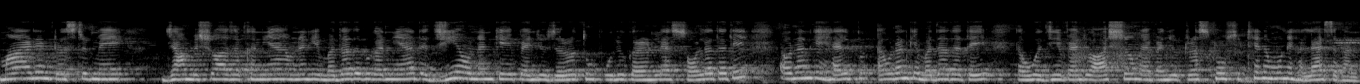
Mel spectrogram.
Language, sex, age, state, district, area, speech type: Sindhi, female, 60+, Maharashtra, Thane, urban, spontaneous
